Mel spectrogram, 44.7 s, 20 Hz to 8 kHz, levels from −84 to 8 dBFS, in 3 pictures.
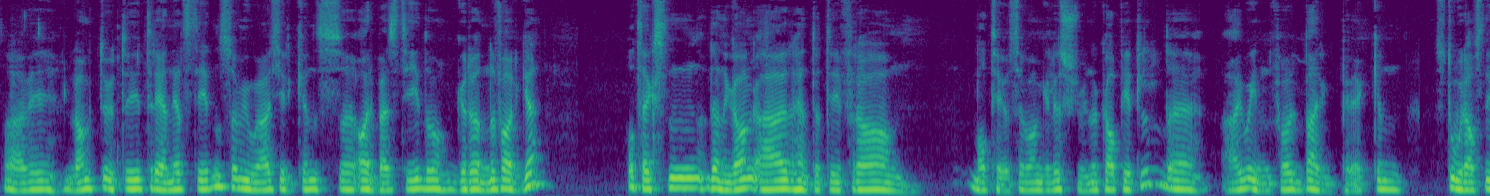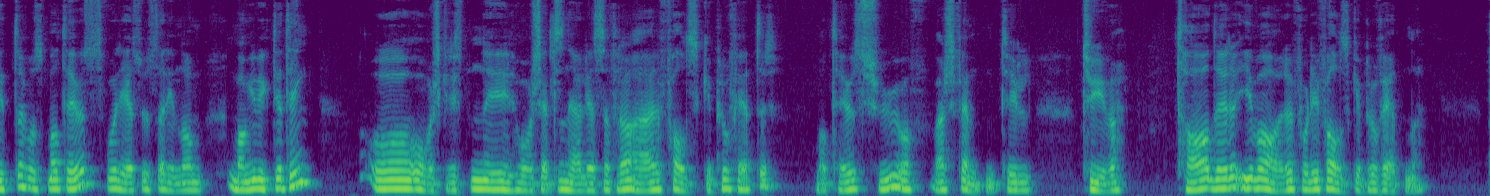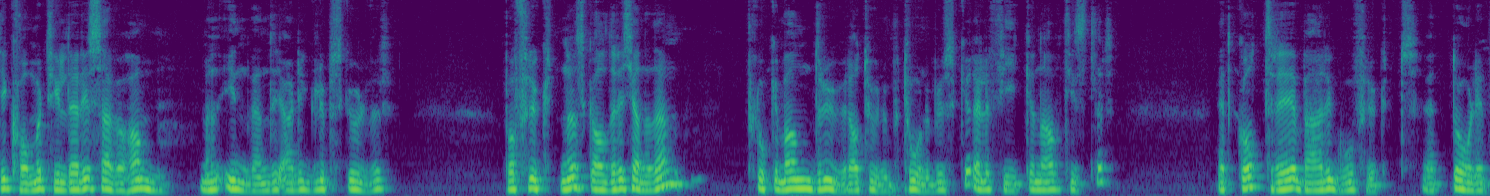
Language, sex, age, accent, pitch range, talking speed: English, male, 50-69, Norwegian, 120-140 Hz, 130 wpm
